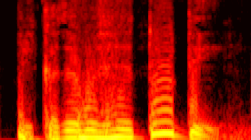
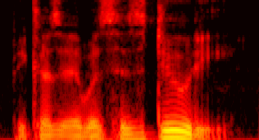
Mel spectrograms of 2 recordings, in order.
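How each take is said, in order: First: It is said in an altered, put-on character voice. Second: It is said in an ordinary, natural speaking voice. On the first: "in a different voice" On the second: "in my voice"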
